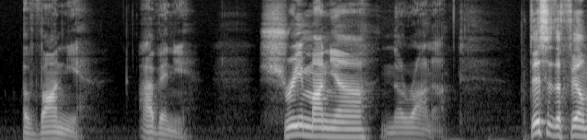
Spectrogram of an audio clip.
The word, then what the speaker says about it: Avane: In English, it'd be like Avane or Avani, but I'm guessing it's Avane.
